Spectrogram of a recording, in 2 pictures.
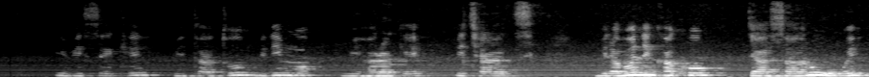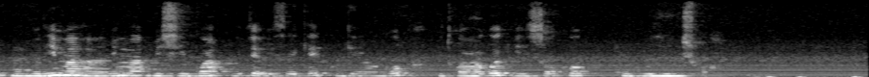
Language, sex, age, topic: Rundi, female, 25-35, agriculture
